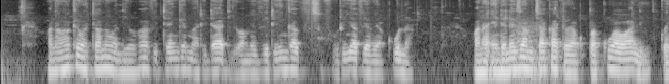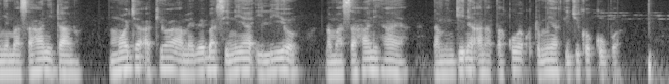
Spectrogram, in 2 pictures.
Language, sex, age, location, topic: Swahili, male, 18-24, Kisumu, agriculture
